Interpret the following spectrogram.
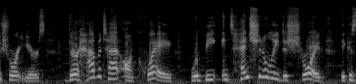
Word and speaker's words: qa: spelled QA, but apparently the accepted pronunciation is Quay.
